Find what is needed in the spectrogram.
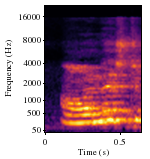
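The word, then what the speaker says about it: honest: पे बता सकता हूं एक ऑनेस्ट ऑनेस्ट में क्या होता है ह साइलेंट होता है तो हम इसमें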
